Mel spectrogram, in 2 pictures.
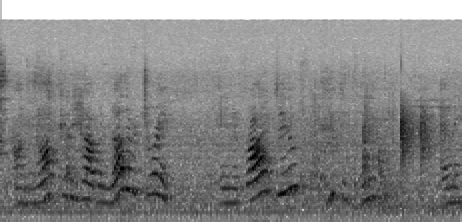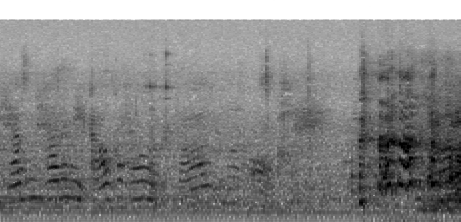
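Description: A woman answers calmly nearby.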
